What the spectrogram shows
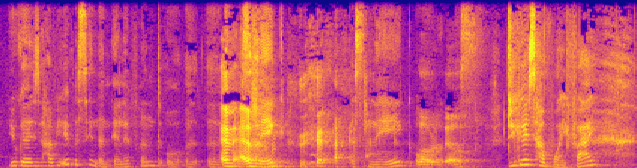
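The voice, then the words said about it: Switches into an imitated accent. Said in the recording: “the way you switched your accent”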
